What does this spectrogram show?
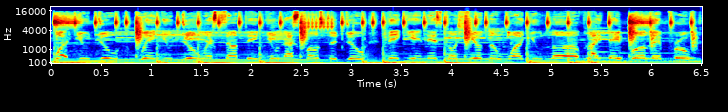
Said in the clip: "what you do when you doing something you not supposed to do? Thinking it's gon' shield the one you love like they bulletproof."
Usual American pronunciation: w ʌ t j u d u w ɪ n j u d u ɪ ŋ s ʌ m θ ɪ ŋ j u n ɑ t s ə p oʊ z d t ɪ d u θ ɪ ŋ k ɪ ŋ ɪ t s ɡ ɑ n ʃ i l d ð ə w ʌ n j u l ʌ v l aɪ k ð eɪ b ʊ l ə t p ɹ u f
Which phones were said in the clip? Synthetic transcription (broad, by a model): w ʌ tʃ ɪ d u w ɪ n j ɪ d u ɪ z s ʌ m θ ɪ ŋ j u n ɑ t s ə p oʊ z t ɪ d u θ ɪ ŋ k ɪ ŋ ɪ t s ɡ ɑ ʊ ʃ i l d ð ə w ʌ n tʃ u l ʌ v l aɪ k ð eɪ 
